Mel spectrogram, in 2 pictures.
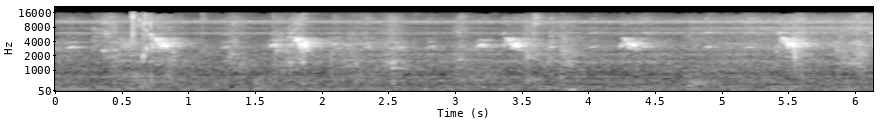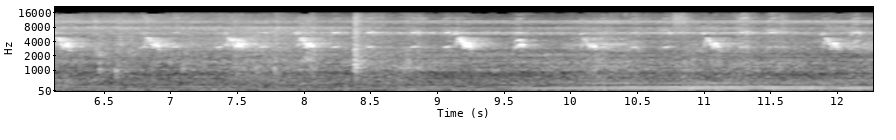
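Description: A bird repeating a short, high chirp about once a second. A low steady hum comes in about ten seconds in.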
